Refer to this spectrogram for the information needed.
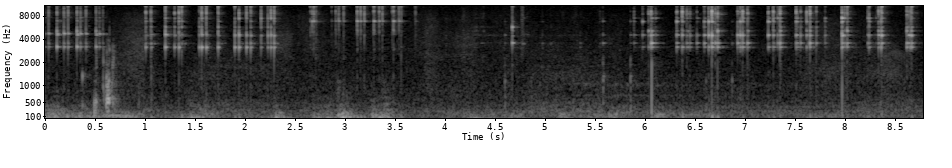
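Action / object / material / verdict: tap / small glass bottle with metal screw lid / glass / none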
